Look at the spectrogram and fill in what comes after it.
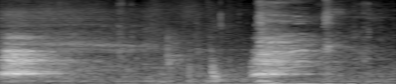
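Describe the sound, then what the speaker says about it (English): A mastiff dog barks in a video game, a couple of harsh, exaggerated barks at moderate loudness, with quieter gaps between them. "no real dog would bark that horribly"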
